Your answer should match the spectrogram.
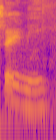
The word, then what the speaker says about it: Shany: And I pronounce it Shany because it has the Y. Because it could be shit, but Shayna would be a A. So it's Shany.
